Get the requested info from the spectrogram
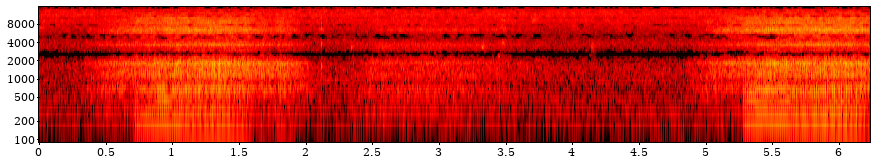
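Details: Person snoring during sleep: two deep, vibrating snores with a softer airy exhale between, roughly four seconds apart; ordinary snoring.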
